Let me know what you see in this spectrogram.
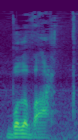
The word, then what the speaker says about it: Bolívar: You pronounce it like Bolívar. It's more like Bolívar, Bolívar, Bolívar. I don't speak Spanish, so I do the Chicho accent. Bolívar. Wind, wind. Soft V, soft V.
